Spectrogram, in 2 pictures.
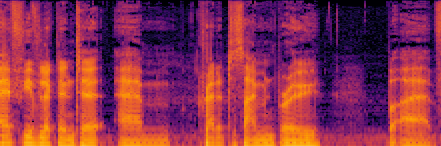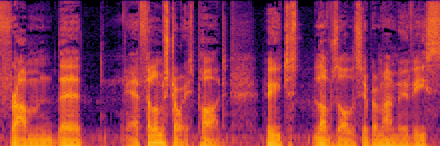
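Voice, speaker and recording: A man with a Northern Irish accent speaks at a moderate pace in a very deep, low voice. The recording is very clean, with a silent background. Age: 40s. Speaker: podcast host. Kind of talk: casual chat. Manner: animated.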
